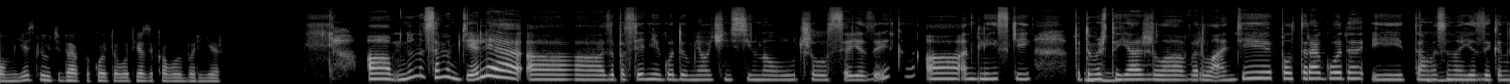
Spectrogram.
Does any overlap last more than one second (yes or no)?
no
